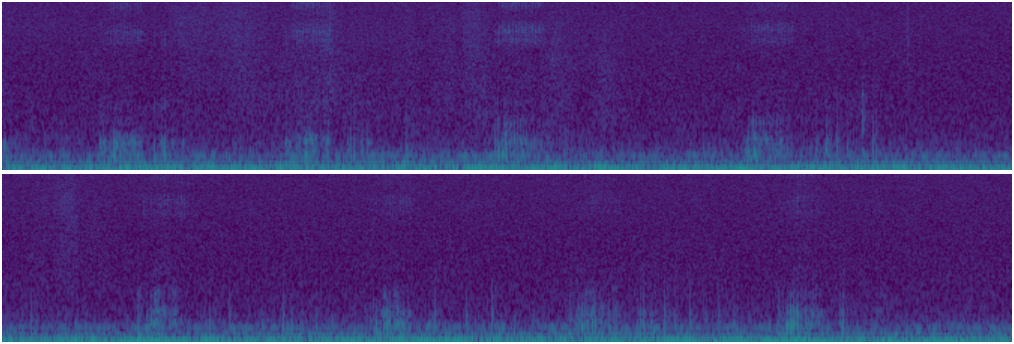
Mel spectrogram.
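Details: Continuous low purring from Heidi, an elderly cat who spent ten years at the Humane Society of New York City, under massage; the rumble holds steady throughout, punctuated by soft breath bursts every couple of seconds.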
